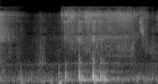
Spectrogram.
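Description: Basmati rice is washed under running tap water in a short burst of splashing and trickling, with a few sloshing swirls as the grains are rinsed close to the microphone.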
